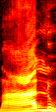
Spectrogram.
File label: "maalu", Yoruba; CONSONANTS; maalu-mariwo-omo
